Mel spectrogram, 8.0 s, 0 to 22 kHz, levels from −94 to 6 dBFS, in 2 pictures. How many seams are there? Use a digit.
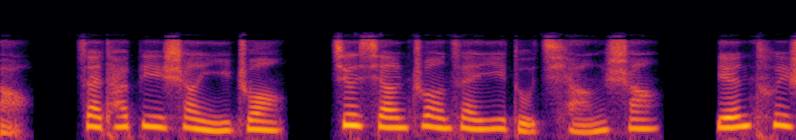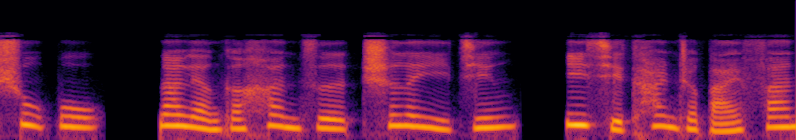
0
